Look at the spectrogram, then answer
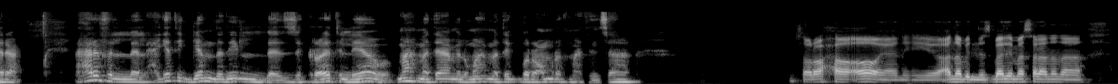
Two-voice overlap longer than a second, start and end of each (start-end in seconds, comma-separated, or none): none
